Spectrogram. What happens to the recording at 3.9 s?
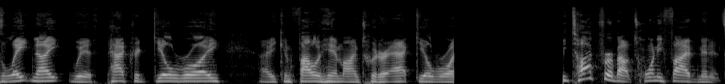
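Nothing goes wrong at 3.9 s; the speech carries on intact through that moment with no audible fault.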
